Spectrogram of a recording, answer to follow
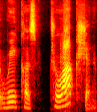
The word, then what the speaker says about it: reconstruction: long word there now here's a trick when you see a word ending with t IO n the stress always comes on the vowel right in front of Tio n okay on the syllable the vowel in the syllable right in front of Tio n so it's got to be reconstruction reconstruction same goes with the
